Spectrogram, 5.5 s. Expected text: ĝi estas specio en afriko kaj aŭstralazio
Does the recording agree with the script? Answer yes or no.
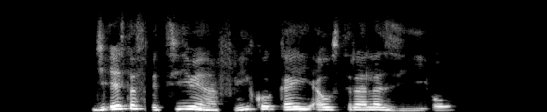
yes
